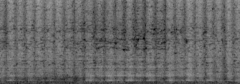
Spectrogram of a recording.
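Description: Sandpaper on a wood block rubs back and forth over a marble tile edge, quick regular scraping strokes, about six per second, close and steady with no talk.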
